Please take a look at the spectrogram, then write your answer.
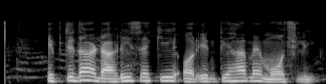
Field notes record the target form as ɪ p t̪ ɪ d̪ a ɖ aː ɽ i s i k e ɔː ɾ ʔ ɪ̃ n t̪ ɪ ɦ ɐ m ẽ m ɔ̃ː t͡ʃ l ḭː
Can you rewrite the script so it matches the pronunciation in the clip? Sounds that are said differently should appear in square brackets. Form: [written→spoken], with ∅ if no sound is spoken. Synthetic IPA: ɪ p t̪ ɪ d̪ a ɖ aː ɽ i s [i→e] k [e→i] ɔː ɾ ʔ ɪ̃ n t̪ ɪ ɦ [ɐ→a] m ẽ m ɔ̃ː t͡ʃ l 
